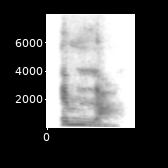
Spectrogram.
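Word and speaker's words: אמונה: définition une signification hébraïque la foi en hébreux se prononce MNA MNA ça s'écrit e m u n a h ça se prononce MNA c'est c'est moins une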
